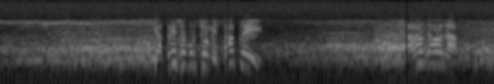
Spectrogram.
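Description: A large crowd roars and cheers in an echoing arena.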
